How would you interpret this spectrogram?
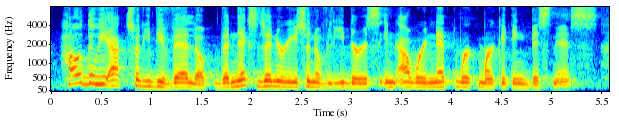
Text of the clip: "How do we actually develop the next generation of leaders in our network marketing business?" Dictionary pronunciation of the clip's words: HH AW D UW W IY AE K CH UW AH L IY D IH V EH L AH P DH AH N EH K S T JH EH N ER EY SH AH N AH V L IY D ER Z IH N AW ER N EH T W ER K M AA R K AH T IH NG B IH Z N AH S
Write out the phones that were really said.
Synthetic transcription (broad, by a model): HH AW D UW W IY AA K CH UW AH L IY D IH V EH L AH P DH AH N EH K S T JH EH N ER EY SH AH N AH V L IY D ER S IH N AW ER N EH T W ER K M AA R K AH T IH NG B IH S N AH S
